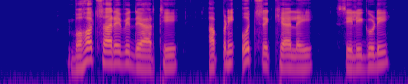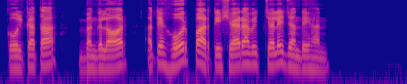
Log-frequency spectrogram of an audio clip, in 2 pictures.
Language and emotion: Punjabi, neutral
